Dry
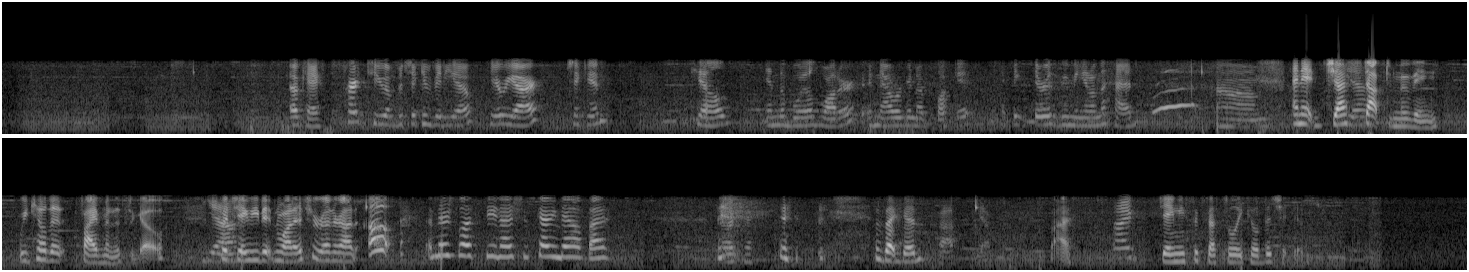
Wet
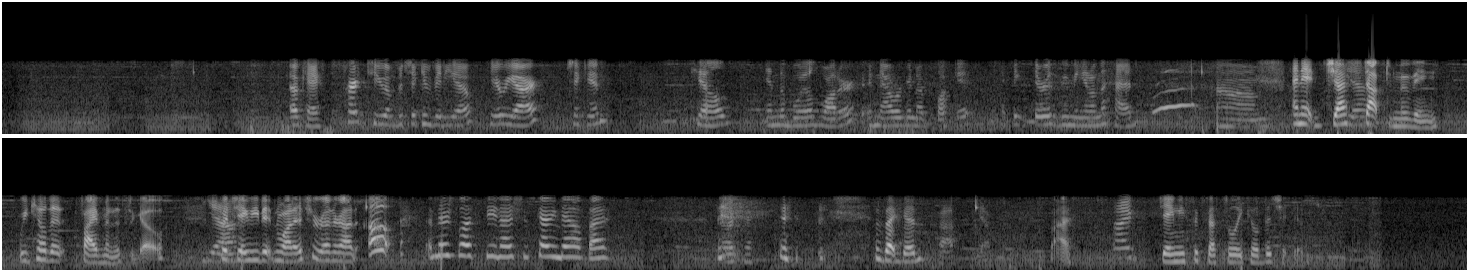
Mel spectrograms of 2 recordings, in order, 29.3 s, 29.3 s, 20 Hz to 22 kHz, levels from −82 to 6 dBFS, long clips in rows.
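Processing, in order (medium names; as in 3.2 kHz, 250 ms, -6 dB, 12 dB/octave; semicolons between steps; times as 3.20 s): bass shelf 180 Hz +7.5 dB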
